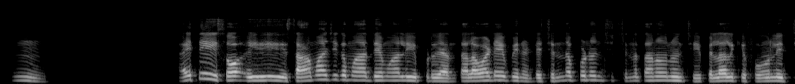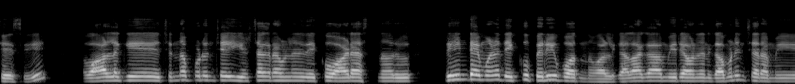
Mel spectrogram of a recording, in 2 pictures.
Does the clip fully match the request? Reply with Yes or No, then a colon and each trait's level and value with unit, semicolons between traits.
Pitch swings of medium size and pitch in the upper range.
No: average, 3.0 semitones; medium, 175 Hz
